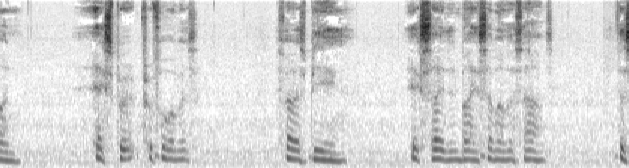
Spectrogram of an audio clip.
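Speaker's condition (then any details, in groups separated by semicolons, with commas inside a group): Parkinson's disease; lost voice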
